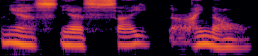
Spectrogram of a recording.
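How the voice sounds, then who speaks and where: Man playing a humble, gentle elf shopkeeper, dry close sound. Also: a little high, extremely slow, husky, no room sound, full character voice. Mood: light, teasing. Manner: gentle, chatty, self-deprecating. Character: immortal elf man, humble self-doubting coffee shop owner. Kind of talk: fantasy roleplay audio drama acting.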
